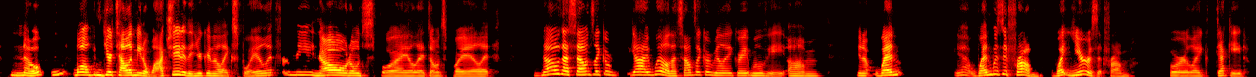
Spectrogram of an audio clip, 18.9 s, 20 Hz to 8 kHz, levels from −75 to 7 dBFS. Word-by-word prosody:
Nope, 250 +2 +2
w 320 +8 -3
well, 280 0 +3 0.2
you're 295 -1 +6
telling 255 -2 +6
me 250 -1 +3
to 205 - +4
watch 230 - 0
it, 315 -1 +5
and 270 -6 +3
then 205 - -1
you're 220 0 +1
gonna, 215 -2 -1
like, 185 -1 -4
spoil 195 +9 -4
it 255 +1 -6
for 250 - -12
me. 290 -1 -5
No, 245 +2 +5
don't 230 -1 0
spoil 180 -3 -4
it, 175 -2 -4
don't 180 0 -6
spoil 160 -1 -4
it. 160 0 -5 0.7
No, 320 - +1
that 335 -2 +6
sounds 320 -1 +4
like 330 0 -3
a 335 - -4
r 315 - -4 0.2
yeah, 295 -2 -1
I 290 -1 +3
will. 300 -5 0
That 215 0 -2
sounds 255 +4 -3
like 295 0 -6
a 290 -2 -3
really 240 -2 -4
great 230 0 -4
movie, 215 - -6
um, 195 -2 -6 0.5
you 225 - -4
know, 220 - -2
when 260 +7 +5 0.8
yeah, 255 +2 -10
when 255 +6 0
was 355 0 -4
it 355 - -3
from? 290 - +1
What 240 +8 +1
year 280 +7 +2
is 235 - 0
it - - -11
from? 160 +1 -9 0.6
Or, 185 -2 -3
like, 180 0 -8
decade? 145 -12 -6
235 Hz, 185 wpm, -20 LUFS, 195-285 Hz, 0.8 s, you're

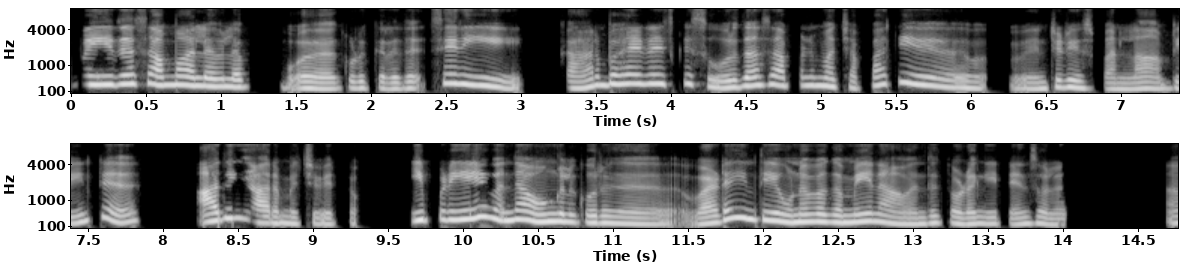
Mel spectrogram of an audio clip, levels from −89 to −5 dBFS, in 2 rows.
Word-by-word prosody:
இப்ப 270 +2 -13 0.2
இத 275 +1 +2
சம 270 -2 +3
அளவுல 225 -3 +2 0.5
அ - - +4 0.3
குடுக்கிறது. 175 -1 -3 0.2
சரி 305 -3 +2 0.6
கார்போஹைட்ரேட்ஸ்க்கு 290 - 0
சோறு 200 -2 0
தான் 260 +2 0
சாப்பிடணுமா! 250 -1 -1
சப்பாத்தி 260 - -3 0.7
வ் - - -5
இன்ட்ரோடியூஸ் 185 +1 -2
பண்லாம் 160 +2 -1
அப்பிடின்னுட்டு 205 - -2 0.6
அதையும் 310 0 +1
ஆரம்பிச்சு 180 -2 -2
விட்டோம். 155 - -9 0.4
இப்பிடியே 270 +3 +2 0.2
வந்து 260 +2 +3
அவுங்களுக்கு 215 -2 +2
ஒரு 190 - 0 0.6
வட 180 +6 +3
இந்திய 270 -4 +2
உணவகமே 210 0 +3
நான் 175 -4 0
வந்து 165 +3 -2
தொடங்கிட்டேன்னு 170 0 -2
சொல்ல 150 -2 -3 0.8
ஆ - - -3
215 Hz, 125 wpm, -22 LUFS, 180-265 Hz, 0.8 s, அ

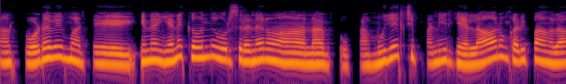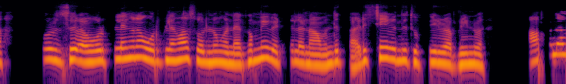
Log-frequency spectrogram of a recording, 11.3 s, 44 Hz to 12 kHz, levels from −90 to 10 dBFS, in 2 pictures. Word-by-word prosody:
நான் 185 0 -2
தொடவே 240 +10 +3
மாட்டேன். 180 -4 0 0.3
ஏன்னா 220 +1 +3 0.2
எனக்கு 270 +3 +1
வந்து 275 +2 0
ஒரு 225 - -1
சில 220 -3 +2
நேரம் 225 -2 +2 0.3
ந - - +3 0.4
நான் 160 +1 -4
முயற்சி 270 +7 0
பண்ணியிருக்கேன் 185 -2 -1
எல்லாரும் 235 +10 +1
கடிப்பாங்களா? 205 -4 +1 0.5
ஒரு 230 -1 +1 0.4
ஒரு 210 - +1
பிள்ளைங்கன்னா, 255 +2 +1
ஒரு 210 - -3
பிள்ளைங்களா 225 +2 +1
சொல்லுங்க. 195 -1 +1
நெகமே 205 +9 0
வெட்டல 190 0 -5
நான் 160 -1 0
வந்து 190 +4 0
கடுச்சே 215 +7 -1
வந்து 220 -1 +1
துப்பிருவேன் 185 -1 -1
அப்படின்னுவன். 170 0 -1 0.5
அப்டிலாம் 320 +8 -3
205 Hz, 160 wpm, -19 LUFS, 180-235 Hz, 0.5 s, தொடவே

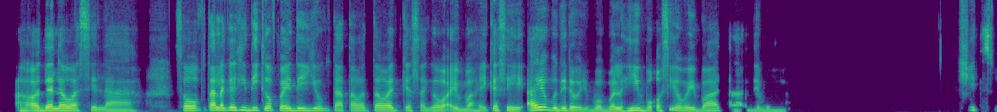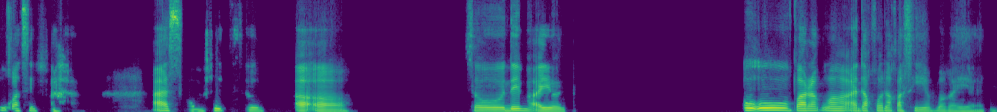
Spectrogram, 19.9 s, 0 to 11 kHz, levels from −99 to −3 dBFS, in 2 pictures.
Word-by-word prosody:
Oo, 165 0 +2
2 180 +1 +5
sila. 145 -5 -4 0.3
So 210 -1 +3
talagang 235 +1 +4
hindi 235 -2 0
ka 220 - +3
puwede 205 -1 +2
yung 195 -1 -1
tatamad-tamad 170 -2 0
ka 165 0 -5
sa 165 0 -6
gawaing 155 -2 0
bahay 145 +2 -4
kasi 185 -6 -1
ayaw 240 +3 +6
mo 215 - +3
din 195 - +4
naman 165 -4 -1
'yung 145 - -5
mabalahibo 145 +7 +1
kasi 160 +1 -1
nga 170 - -1
may 150 - +1
bata, 170 +2 -3 0.2
'di 145 - -7
ba? 140 -1 -8 1.8
Shih 245 -1 -7
Tzu 235 - -7
kasi 185 -2 -3
siya, - - -11 1.1
aso - - +3 0.2
Shih 185 -1 -1
Tzu, 160 - -9 0.5
oo. 150 -2 +1 1.4
So 160 -1 -1
di 185 +1 +2
ba, 170 - -7
ayun. 150 -2 0 1.8
Oo, 220 0 +6
parang 195 0 +3
mga 195 -3 -2
anak 180 0 -2
ko - - -5
na 165 - -3
kasi 160 -1 -6
'yang 150 +1 -10
mga 140 -2 -9
'yan. 130 0 -10
170 Hz, 145 wpm, -24 LUFS, 155-200 Hz, 1.8 s, ayaw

